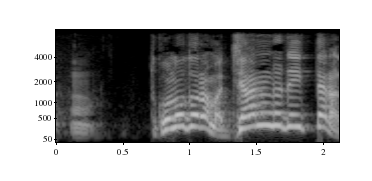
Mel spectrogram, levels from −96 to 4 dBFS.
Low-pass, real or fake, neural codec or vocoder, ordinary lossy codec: 7.2 kHz; real; none; none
